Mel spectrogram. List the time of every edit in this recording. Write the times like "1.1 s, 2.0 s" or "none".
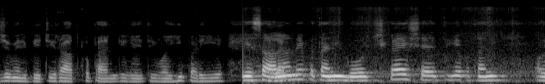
2.4 s

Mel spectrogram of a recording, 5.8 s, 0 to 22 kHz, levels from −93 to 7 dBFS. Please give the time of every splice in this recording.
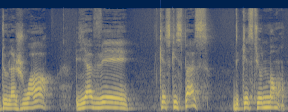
none

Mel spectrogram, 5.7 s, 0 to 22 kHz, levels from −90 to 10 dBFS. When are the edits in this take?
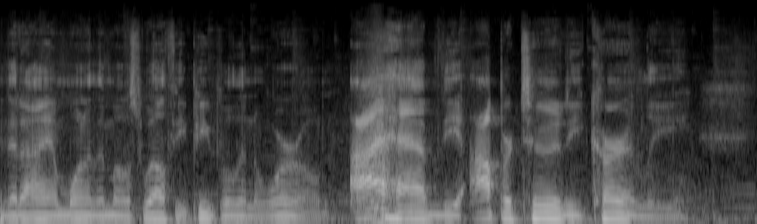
2.5 s

